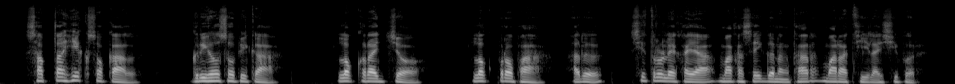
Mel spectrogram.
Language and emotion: Bodo, neutral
